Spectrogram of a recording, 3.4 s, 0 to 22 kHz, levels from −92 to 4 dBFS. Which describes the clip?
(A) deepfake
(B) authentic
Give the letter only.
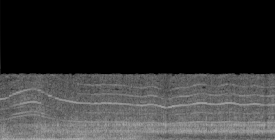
B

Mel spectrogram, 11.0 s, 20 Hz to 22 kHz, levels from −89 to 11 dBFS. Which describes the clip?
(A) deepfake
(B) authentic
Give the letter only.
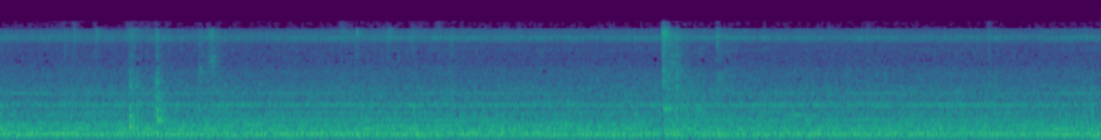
B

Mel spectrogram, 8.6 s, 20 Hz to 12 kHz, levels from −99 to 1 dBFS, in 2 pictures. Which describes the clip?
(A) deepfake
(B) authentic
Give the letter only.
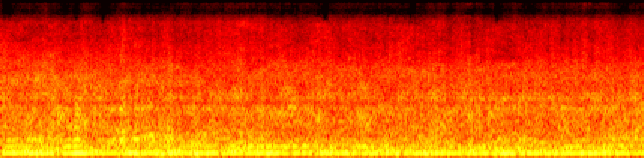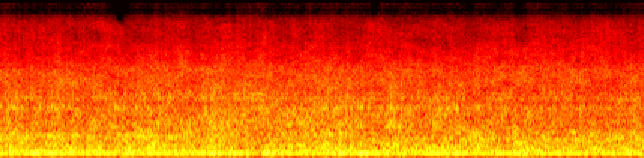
A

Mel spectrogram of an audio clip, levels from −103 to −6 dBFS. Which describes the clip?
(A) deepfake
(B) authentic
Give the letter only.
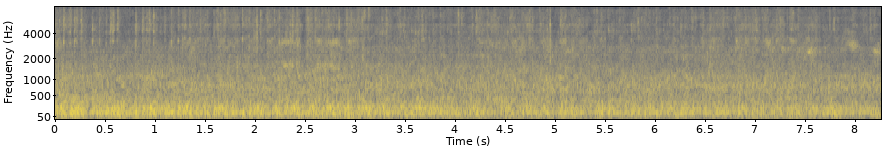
A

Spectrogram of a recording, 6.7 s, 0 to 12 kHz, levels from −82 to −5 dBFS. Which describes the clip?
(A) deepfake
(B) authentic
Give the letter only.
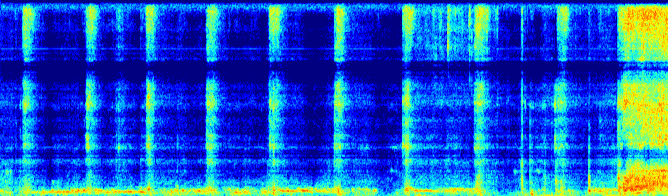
A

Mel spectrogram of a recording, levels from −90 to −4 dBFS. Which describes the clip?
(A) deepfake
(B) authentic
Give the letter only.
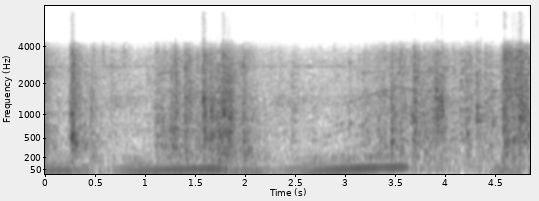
B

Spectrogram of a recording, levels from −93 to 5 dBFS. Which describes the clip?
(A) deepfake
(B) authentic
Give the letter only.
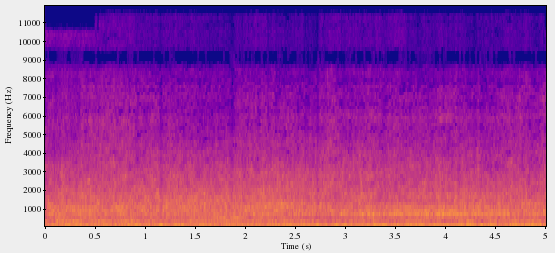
A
